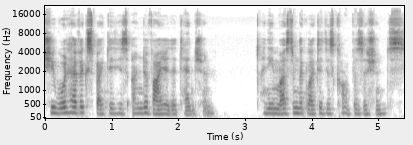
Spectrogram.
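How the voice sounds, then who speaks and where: Speaking at a fairly quick pace, a woman uses a fairly low, somewhat breathy voice with monotone, flat intonation. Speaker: indie author. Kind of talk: casual talk with reading aloud. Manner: halting.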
